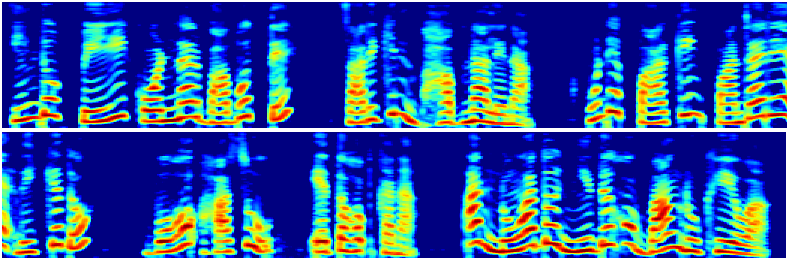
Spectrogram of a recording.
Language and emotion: Santali, angry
